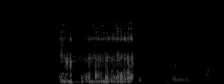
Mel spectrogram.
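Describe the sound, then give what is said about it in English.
A loud slurping sip of coffee from a cup lasting under a second, followed by a few softer breathy swallowing sounds, with no talking. “I had to get my sip of coffee in.”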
